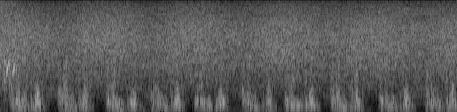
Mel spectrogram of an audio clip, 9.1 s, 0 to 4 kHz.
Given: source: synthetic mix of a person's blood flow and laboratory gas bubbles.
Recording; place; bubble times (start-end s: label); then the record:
Doppler ultrasound of blood flow; precordium
0.00-0.34 s: bubbles
From the record:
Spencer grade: 1 (occasional bubble signal discernible with the cardiac motion signal, with majority of cardiac periods free of bubbles); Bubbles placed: anywhere in the cardiac cycle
